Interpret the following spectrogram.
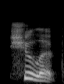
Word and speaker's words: Chulip: Uh but yes, Shulip, like tulip but with a ch instead of a t.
